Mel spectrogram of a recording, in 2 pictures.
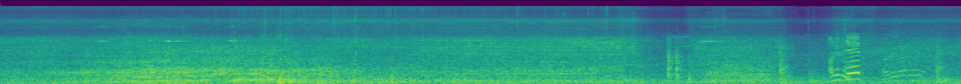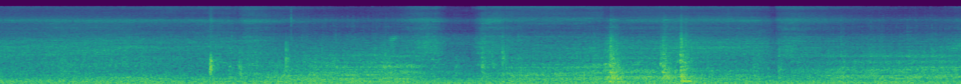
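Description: A steady engine hum drones throughout.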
